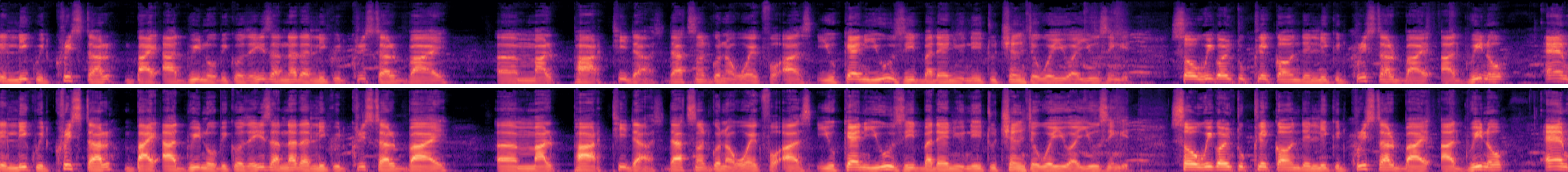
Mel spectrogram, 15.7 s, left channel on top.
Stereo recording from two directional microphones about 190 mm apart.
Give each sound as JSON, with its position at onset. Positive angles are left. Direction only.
{"t": 0.0, "sound": "speech", "side_deg": -50}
